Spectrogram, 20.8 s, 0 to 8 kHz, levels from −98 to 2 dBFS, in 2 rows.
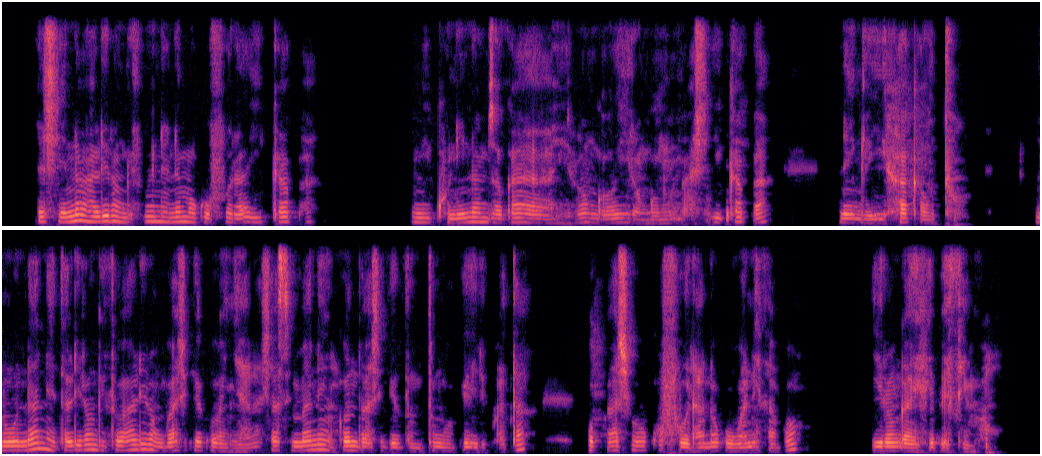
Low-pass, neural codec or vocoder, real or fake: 7.2 kHz; vocoder, 22.05 kHz, 80 mel bands, WaveNeXt; fake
